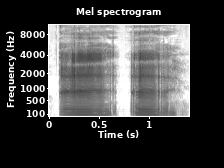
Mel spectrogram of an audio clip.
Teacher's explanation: this is a very open and front sound. So you want to open your mouth a lot, and then just imagine that you're kind of pushing everything in your mouth, your tongue, your teeth, your lips, everything to the front, and then say ah, ah.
